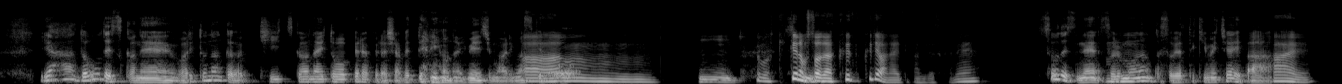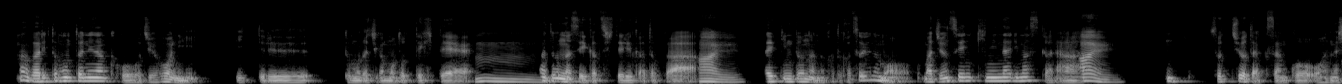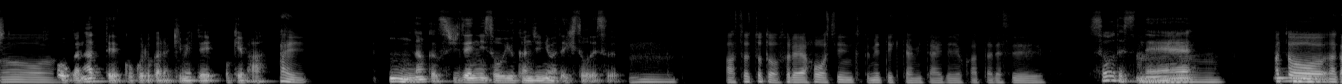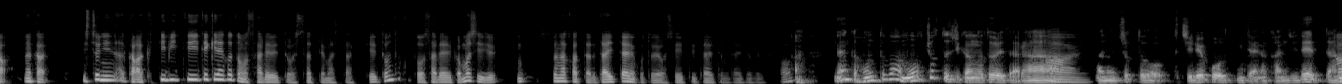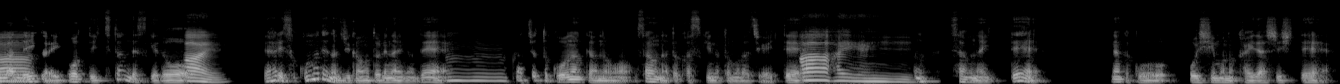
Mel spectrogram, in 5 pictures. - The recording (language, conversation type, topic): Japanese, advice, 友人の集まりでどうすれば居心地よく過ごせますか？
- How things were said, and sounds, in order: laughing while speaking: "ような"; other background noise; tongue click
